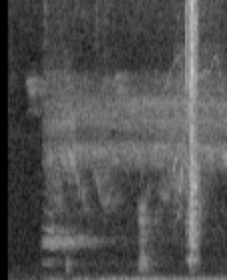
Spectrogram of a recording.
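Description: Intro sound effect: a steady high tone over a low hum, with a brief sharp whoosh just before the end.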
